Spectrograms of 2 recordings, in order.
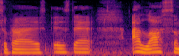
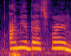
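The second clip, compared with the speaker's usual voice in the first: mocking Molly; 12 semitones higher, 6 dB louder than usual. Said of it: "Molly, was like".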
